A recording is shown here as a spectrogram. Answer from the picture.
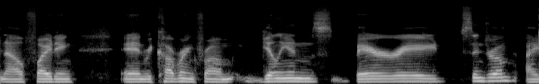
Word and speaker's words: Guillain-Barré: Daniel's currently in the hospital right now, fighting and recovering from Guillain-Barré syndrome.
